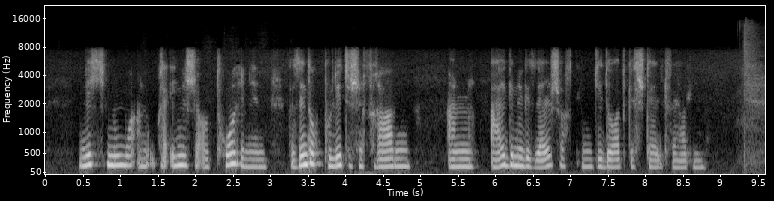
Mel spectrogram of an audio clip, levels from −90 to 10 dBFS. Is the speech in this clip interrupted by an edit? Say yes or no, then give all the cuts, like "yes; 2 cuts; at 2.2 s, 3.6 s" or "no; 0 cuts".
no; 0 cuts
